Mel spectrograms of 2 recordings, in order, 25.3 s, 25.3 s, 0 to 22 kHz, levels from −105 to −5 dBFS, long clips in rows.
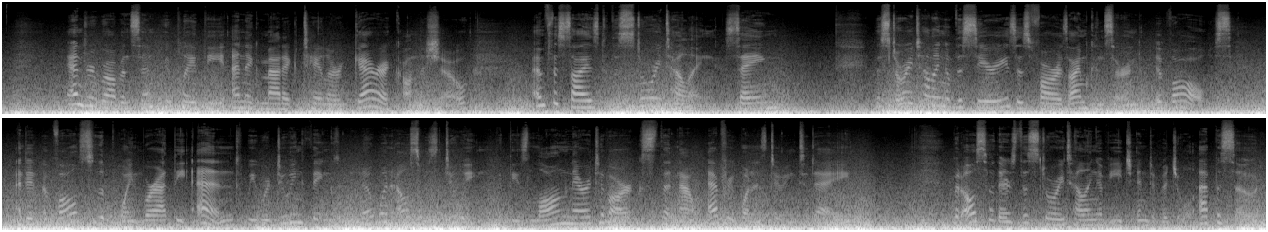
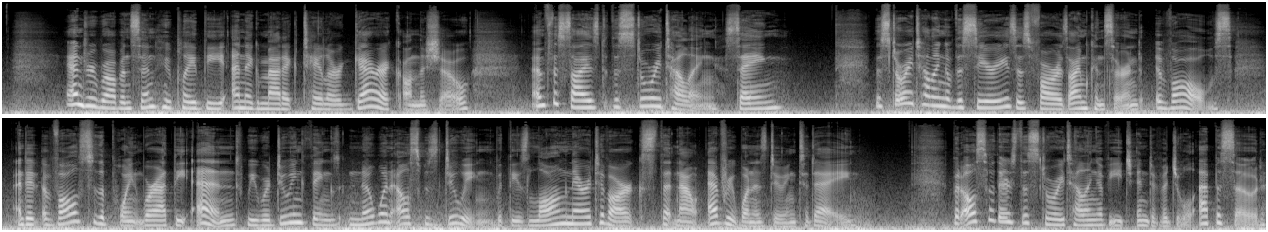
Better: second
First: low rumble; loud; throughout; as loud as the speech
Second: low rumble; faint; throughout; 20 dB below the speech

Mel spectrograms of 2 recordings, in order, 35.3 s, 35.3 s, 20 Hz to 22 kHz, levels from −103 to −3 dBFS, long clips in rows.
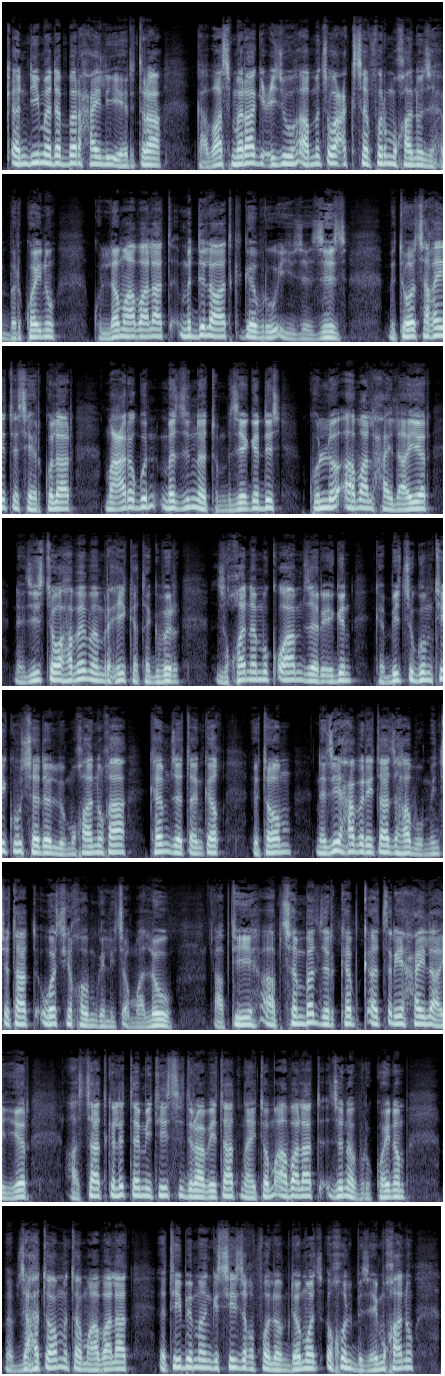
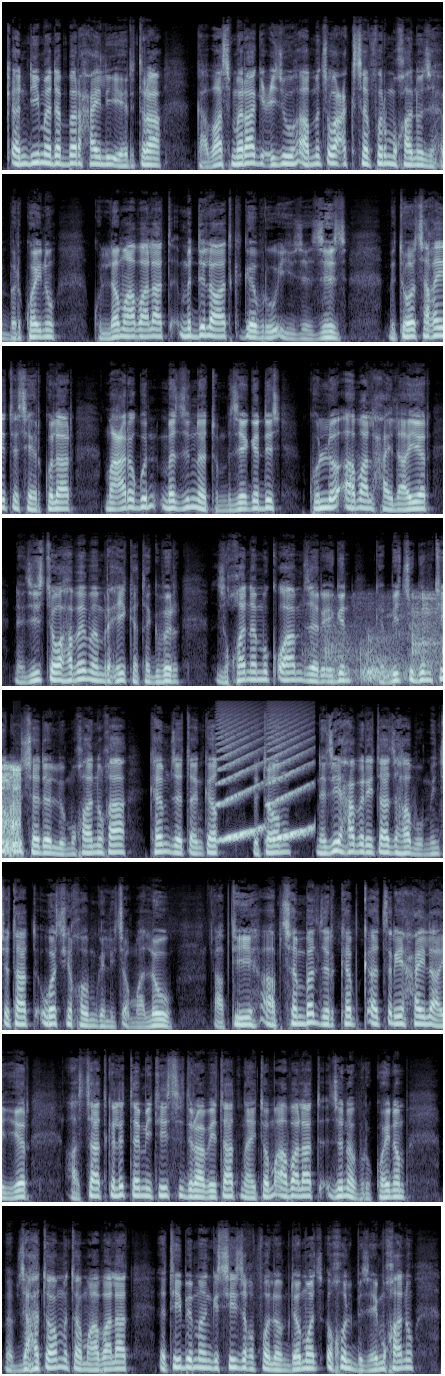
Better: first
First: none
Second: phone ringing; loud; from 16 to 18 s; peak 4 dB above the speech // siren; loud; at 20 s; peak 2 dB above the speech

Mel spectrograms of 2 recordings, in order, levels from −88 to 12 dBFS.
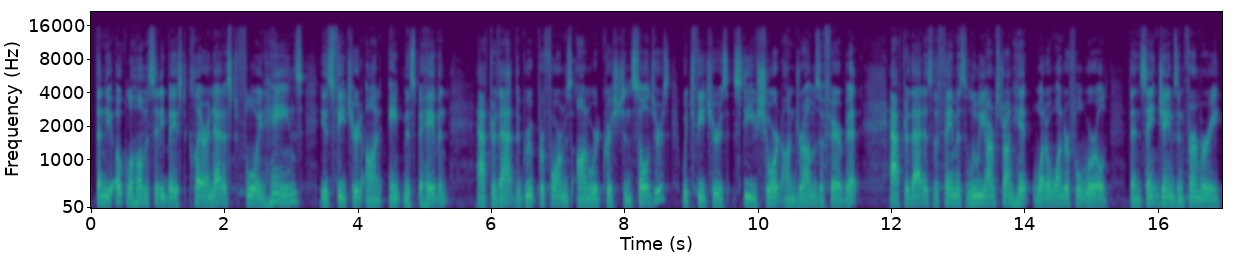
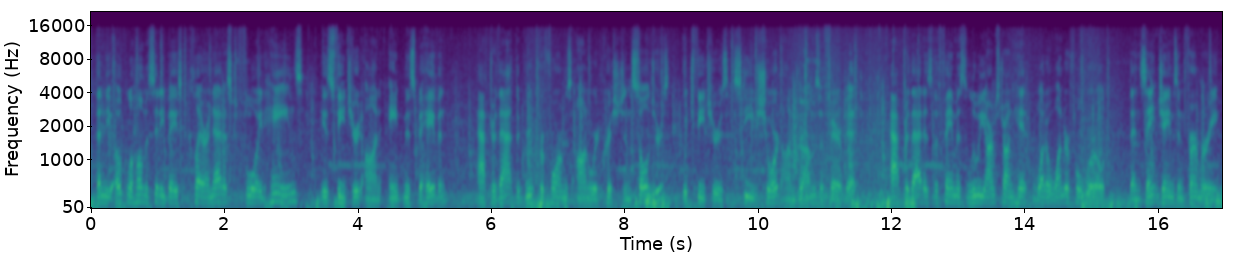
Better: first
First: none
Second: wind noise on the microphone; heavy; 10 dB below the speech

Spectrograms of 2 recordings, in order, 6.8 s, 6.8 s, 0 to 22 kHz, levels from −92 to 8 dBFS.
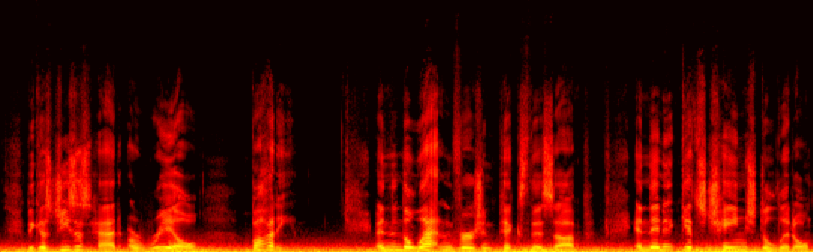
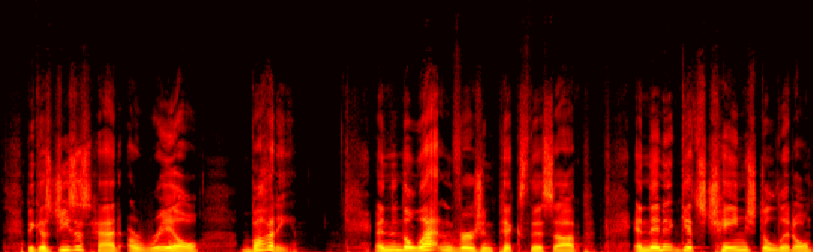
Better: second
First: wind noise on the microphone; occasional gusts; 15 dB below the speech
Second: none

